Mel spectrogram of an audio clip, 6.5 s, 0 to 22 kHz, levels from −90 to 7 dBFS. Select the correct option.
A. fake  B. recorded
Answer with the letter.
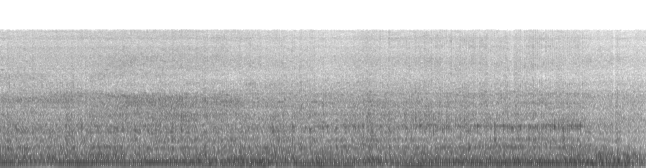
A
